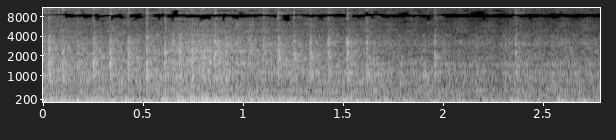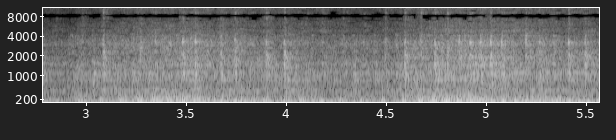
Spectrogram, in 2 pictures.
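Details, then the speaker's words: Bajaj Discover 125 cc kick-started at idle: loose, fast ticking rattle over an uneven idle, mistaken for timing chain or main bearing and unchanged by chain and cam/rocker replacement; comes from the magneto-side starter clutch gear. "ये जो आवाज़ होती है दोस्तों वो होती है magnet की।"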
